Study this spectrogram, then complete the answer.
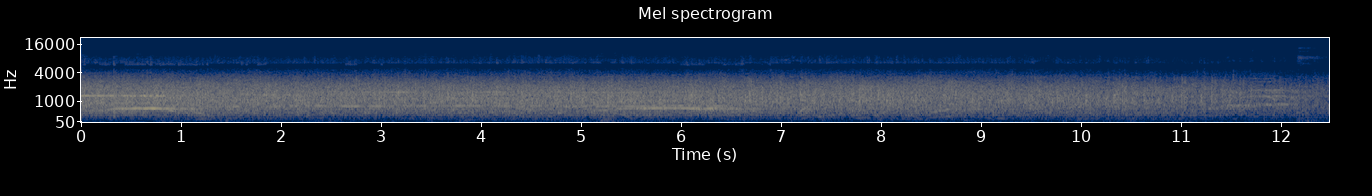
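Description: A school band plays in a large hall and slowly fades.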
